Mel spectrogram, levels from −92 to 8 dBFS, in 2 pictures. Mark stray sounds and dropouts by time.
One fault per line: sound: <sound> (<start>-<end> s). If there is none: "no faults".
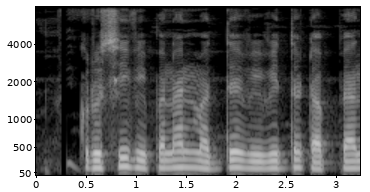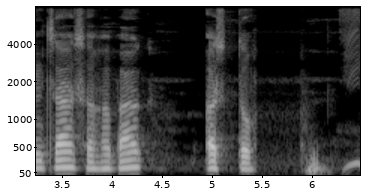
no faults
